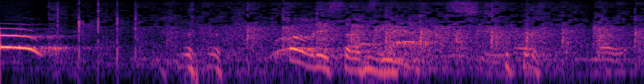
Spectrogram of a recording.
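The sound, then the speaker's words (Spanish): Audience applause with scattered sharp claps mixed into a steady crowd roar, with voices and what sound like cheers or laughter running over it throughout. “Y ahora sí, prepárenos de aplausos.”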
